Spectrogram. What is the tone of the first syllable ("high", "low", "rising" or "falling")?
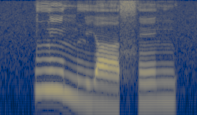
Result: falling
